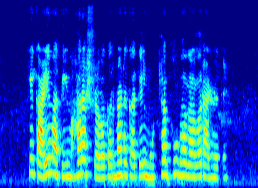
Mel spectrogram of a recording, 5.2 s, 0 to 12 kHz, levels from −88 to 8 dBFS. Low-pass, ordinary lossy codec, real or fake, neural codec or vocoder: 10.8 kHz; AAC, 64 kbps; fake; codec, 44.1 kHz, 7.8 kbps, DAC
